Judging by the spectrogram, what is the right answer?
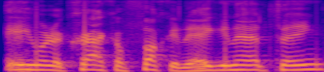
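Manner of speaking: high, loud mock yell.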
